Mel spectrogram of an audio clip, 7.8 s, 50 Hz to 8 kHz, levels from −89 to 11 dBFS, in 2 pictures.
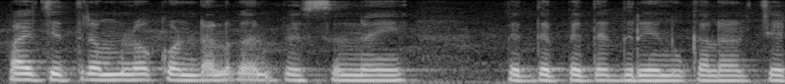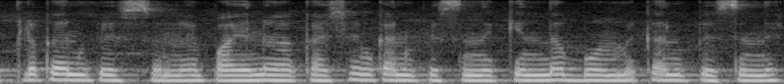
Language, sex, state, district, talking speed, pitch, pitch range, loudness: Telugu, female, Andhra Pradesh, Visakhapatnam, 105 wpm, 185 Hz, 185-195 Hz, -16 LUFS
